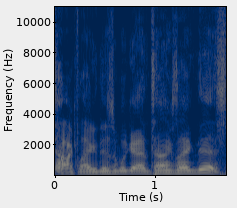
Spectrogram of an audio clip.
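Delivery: overproduced morning radio DJ. Complaining about a style of voice, the speaker demonstrates an old-timey morning radio DJ voice. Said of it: "the older version of the strip club D J voice that's on morning radio".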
